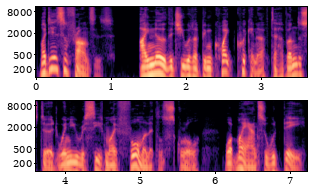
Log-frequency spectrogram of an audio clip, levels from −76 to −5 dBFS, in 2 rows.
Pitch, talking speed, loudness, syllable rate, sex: 105 Hz, 230 wpm, -19 LUFS, 6.0 syllables/s, male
